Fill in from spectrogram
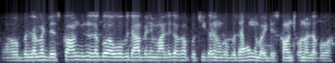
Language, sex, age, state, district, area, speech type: Sindhi, male, 18-30, Madhya Pradesh, Katni, urban, conversation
